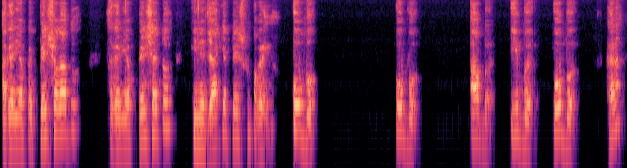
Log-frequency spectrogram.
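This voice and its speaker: A man's voice: on the high side, mellow, husky, rough recording. A man teaching an online Quran recitation class, repeating points and quizzing his students. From India. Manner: repetitive, questioning, drilling the class.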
